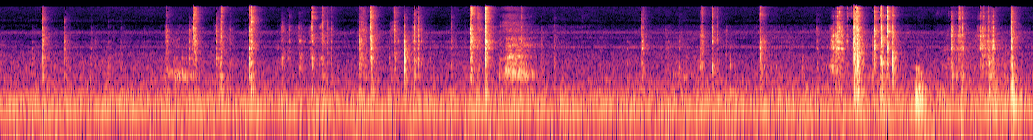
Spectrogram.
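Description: Irregular small clicks and taps of a hex key working the set screw in the base of a chrome car side mirror, metal ticking on metal, with a quick cluster of clicks near the end.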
